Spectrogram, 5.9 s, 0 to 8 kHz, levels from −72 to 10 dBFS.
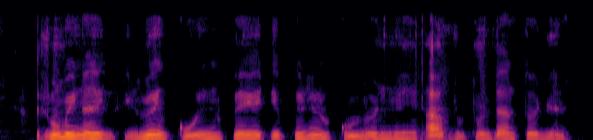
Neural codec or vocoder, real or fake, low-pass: autoencoder, 22.05 kHz, a latent of 192 numbers a frame, VITS, trained on one speaker; fake; 7.2 kHz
